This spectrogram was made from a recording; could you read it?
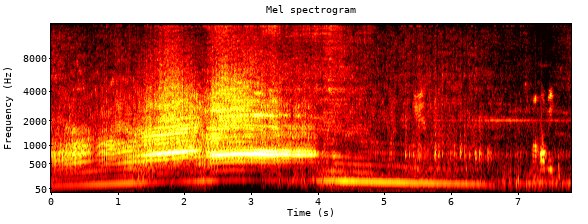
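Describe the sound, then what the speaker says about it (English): A Kawasaki ZX10R sport motorcycle revs up and holds a high whine for practice wheelies, the engine pitch rising, sustaining, then falling away over several seconds, loud and close, with scattered rattles at the end. "My homie, we're gonna do some practice wheelies"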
